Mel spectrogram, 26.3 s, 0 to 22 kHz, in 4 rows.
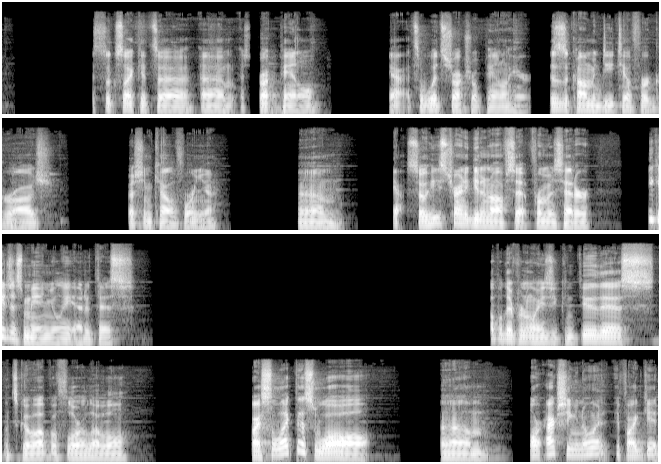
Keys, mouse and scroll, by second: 5.8 scroll down 2, 6.3 scroll down 2, 7.2-7.7 scroll up 2, 12.6 click, 20.5 click, 22.0 click.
